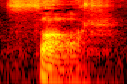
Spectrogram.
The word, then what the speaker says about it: þar: And the word for there is thar. Thar. Yeah? So do you want to say I am there? Ég þar. Beautifully pronounced as well.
